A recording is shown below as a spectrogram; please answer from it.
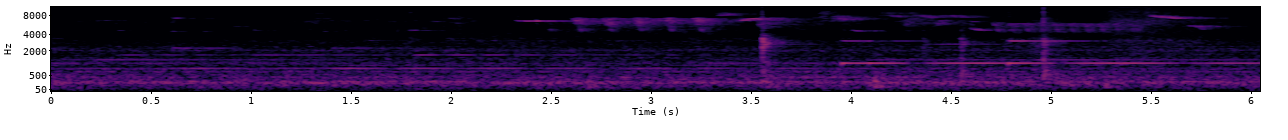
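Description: Faint, sustained chime-like tones at several pitches, overlapping and changing, joined about two seconds in by high chirps, with a couple of light clicks.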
